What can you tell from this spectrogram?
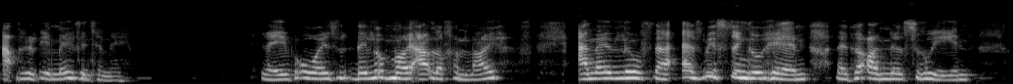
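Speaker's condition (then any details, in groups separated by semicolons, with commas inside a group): Down syndrome; learned to speak by copying younger sister Susie, second top grade and b in French speaking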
